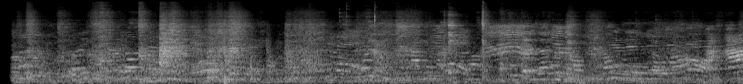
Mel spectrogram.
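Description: A recording of everyday sounds, with nothing technically wrong to report.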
